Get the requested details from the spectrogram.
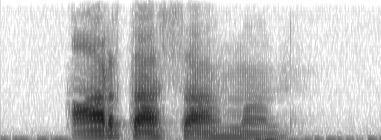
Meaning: foreign countries, the abroad
- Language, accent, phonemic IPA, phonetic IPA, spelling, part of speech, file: Armenian, Eastern Armenian, /ɑɾtɑsɑhˈmɑn/, [ɑɾtɑsɑhmɑ́n], արտասահման, noun, Hy-արտասահման.ogg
